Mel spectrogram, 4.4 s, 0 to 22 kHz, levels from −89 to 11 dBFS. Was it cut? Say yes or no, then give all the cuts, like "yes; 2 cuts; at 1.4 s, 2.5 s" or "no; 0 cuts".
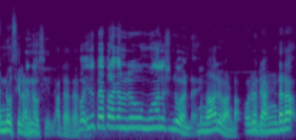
no; 0 cuts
